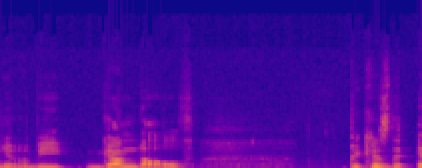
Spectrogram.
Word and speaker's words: Gandalf: Gandalf. The A is ah, okay? I'm pronouncing it like ah, not O.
